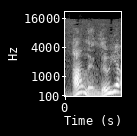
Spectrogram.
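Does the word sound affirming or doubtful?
doubtful. The word sounds doubtful and questioning. The speaker cannot believe there is anything to praise. "Are you crazy?"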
